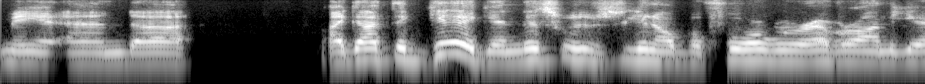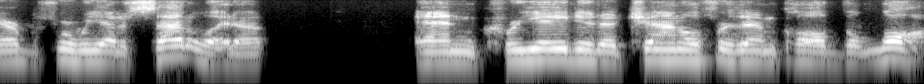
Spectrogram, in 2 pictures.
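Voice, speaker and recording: A man with a New Jersey accent has a dark, mellow tone and a fairly high pitch. He moves at a fairly quick pace with ordinary pitch variation. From New Jersey, South Amboy. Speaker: radio DJ. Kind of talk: casual chat. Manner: halting.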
